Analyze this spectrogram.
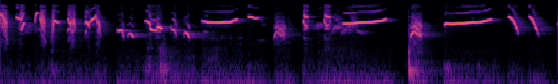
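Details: Training-recording song of an oriental magpie-robin in rough 'tembakan' style: quick sharp chirps, then several long, thin rising whistles that alternate with steep downward notes and brief harsh bursts.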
